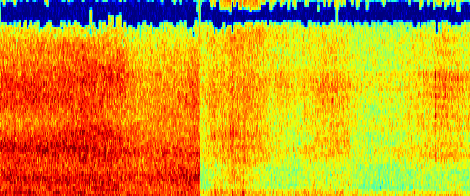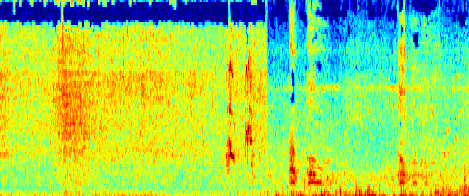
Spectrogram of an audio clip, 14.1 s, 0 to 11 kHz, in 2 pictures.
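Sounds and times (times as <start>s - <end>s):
small waves washing onto beach: 0.0s - 11.1s
wind buffeting microphone: 0.0s - 14.0s.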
